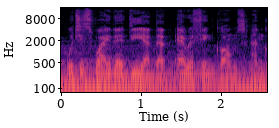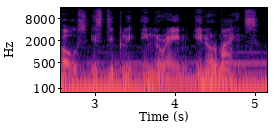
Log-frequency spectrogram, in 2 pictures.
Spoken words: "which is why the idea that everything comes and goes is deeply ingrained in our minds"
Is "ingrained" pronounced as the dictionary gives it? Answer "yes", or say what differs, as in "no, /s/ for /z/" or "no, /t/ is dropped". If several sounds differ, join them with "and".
no, /d/ is dropped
